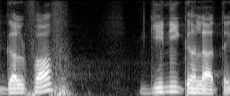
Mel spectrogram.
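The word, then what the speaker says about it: Guinea: ओसन का जो पार्ट है उसको कहते गिनी की खाड़ी अटलांटिक ओसन के गल्फ ऑफ गिनी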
